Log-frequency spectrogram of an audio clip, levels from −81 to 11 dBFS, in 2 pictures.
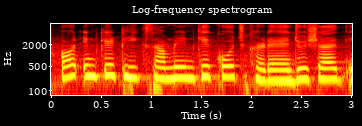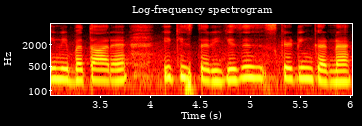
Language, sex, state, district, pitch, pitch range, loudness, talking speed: Hindi, female, Uttar Pradesh, Lalitpur, 225 Hz, 205-245 Hz, -12 LUFS, 210 wpm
